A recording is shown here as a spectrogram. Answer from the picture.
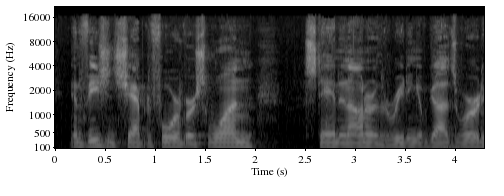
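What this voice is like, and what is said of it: Voice in poor condition. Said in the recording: “As you can hear, my voice is not that great today.”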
